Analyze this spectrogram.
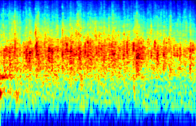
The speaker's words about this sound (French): J'aime l'Église qui applaudit simplement à la parole de Dieu. Ah, merci.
